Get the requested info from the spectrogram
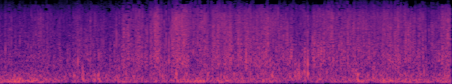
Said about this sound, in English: Oh, it's suddenly gotten non-clement. Wind and rain.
